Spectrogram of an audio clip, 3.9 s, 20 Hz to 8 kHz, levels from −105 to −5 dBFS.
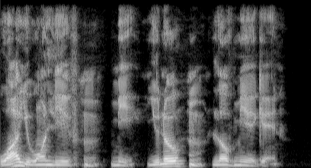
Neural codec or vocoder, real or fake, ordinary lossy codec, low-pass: none; real; none; none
